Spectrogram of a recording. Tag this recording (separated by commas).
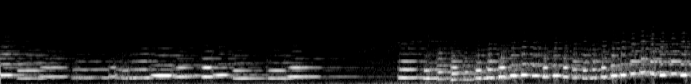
playing french horn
